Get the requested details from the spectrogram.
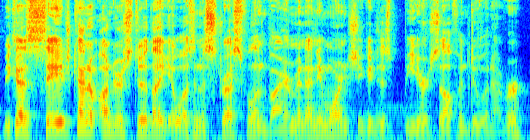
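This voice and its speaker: This game streamer talks fast in a medium-pitched voice with a little brightness to it. Between moves he chats casually, reads out messages from chat, and spins stories about his pets.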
